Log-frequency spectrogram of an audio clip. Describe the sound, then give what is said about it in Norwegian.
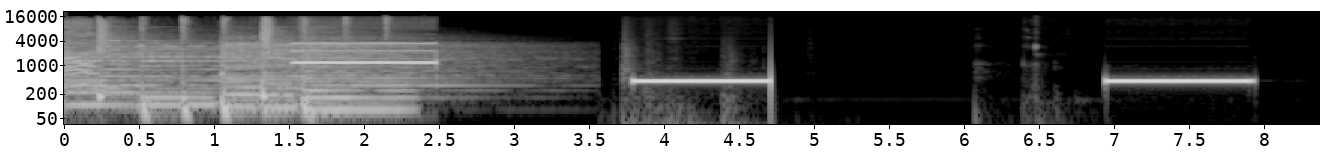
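A brief burst of jumbled music fades out, then a phone's ringback tone sounds twice on a call to the mayor of Melhus: two steady, loud, one-second beeps separated by a long pause of near silence. “Så jeg tok en liten telefon jeg, til ordføreren på Melhus.”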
